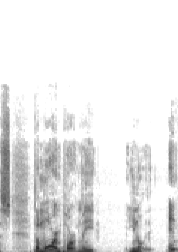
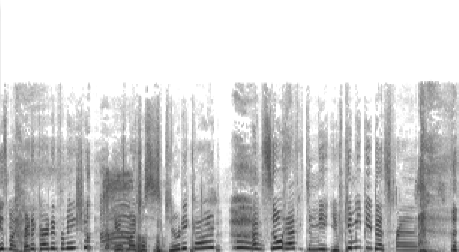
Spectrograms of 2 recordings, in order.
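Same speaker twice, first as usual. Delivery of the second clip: put-on puppet-like voice, higher pitched. Imitating a partner who walks up to people: Claire voice, a bit Muppet. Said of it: "going to people and say".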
